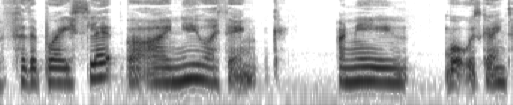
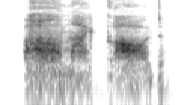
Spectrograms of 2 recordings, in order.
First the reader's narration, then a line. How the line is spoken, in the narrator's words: she whispers again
